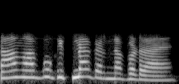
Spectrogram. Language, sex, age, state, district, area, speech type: Hindi, female, 30-45, Uttar Pradesh, Mirzapur, rural, conversation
